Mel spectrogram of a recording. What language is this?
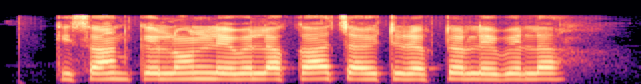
Magahi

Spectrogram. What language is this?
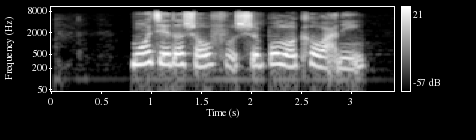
Chinese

